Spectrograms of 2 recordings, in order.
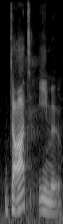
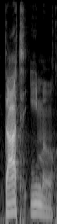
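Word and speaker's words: Dotemu: this now oh okay it's good someone does dot emu dot emu wow you know i've heard that before too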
